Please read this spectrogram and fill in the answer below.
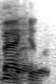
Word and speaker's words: Bakula: Scott Bakula. Yeah. I wasn't sure because I've heard it pronounced, a couple different ways, so I was never really sure.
